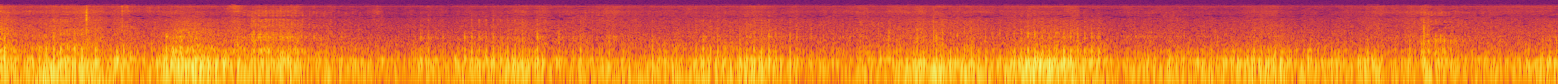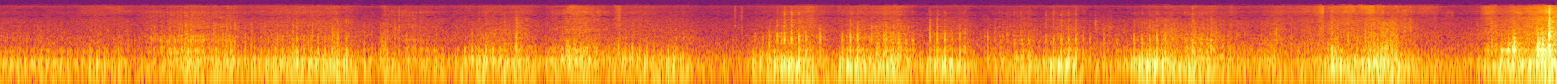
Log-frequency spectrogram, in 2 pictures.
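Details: Contented domestic cat purring, pleased to see someone. A quiet, continuous low throbbing rumble runs throughout, with faint rustles and brief louder bursts near the end.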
